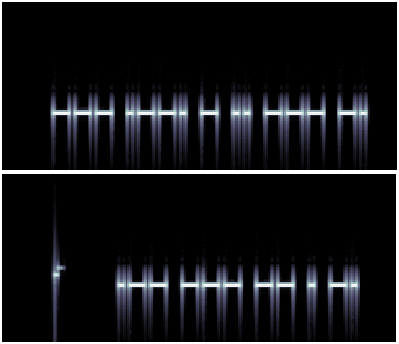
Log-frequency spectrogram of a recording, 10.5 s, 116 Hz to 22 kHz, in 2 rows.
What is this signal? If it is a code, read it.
Morse code, heard as a keyed tone, about 17 wpm, 700 Hz. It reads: OPTION WOMEN
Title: Sentences from Top 1300 Words - New Word Drill Alt - 17wpm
